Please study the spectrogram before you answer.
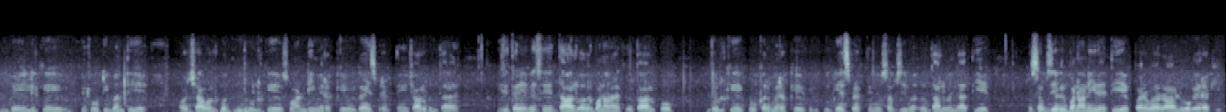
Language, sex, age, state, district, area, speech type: Urdu, male, 18-30, Delhi, South Delhi, urban, spontaneous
